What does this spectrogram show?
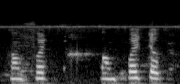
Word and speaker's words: comfortable: We don't have to pronounce table as in table is comfortable. It becomes comfortable.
